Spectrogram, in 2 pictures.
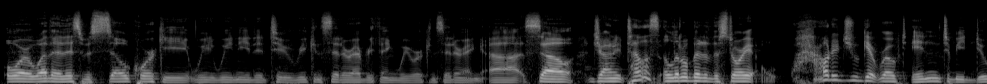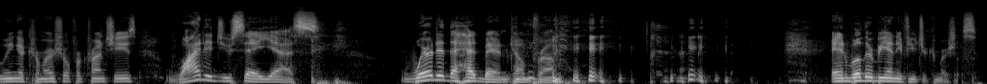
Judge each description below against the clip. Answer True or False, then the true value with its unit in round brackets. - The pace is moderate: True (175 wpm)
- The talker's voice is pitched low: True (130 Hz)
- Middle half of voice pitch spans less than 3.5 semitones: False (5.5 semitones)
